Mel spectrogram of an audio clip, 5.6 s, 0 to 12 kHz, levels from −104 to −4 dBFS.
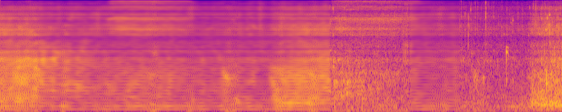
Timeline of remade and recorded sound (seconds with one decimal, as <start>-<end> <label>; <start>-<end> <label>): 0.0-3.3 remade; 3.3-4.1 recorded; 4.1-4.6 remade; 4.6-5.6 recorded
